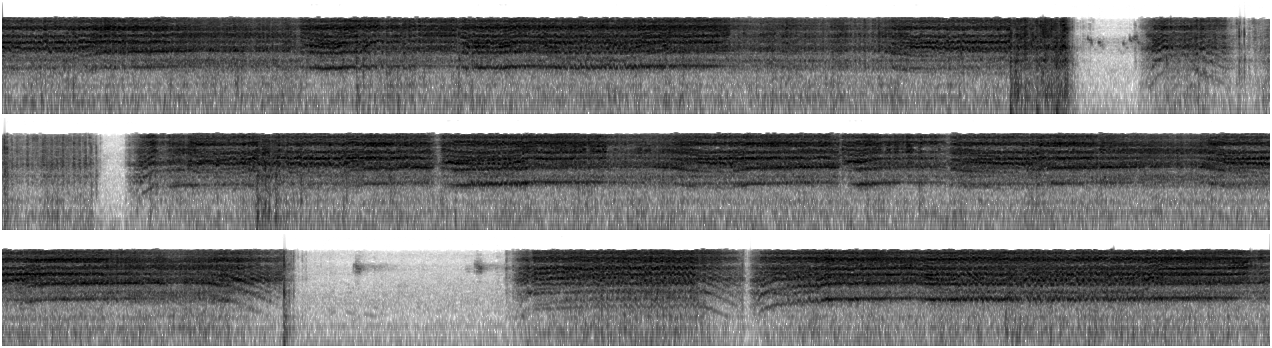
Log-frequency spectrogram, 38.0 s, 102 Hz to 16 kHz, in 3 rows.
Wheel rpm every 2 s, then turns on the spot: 210, 220, 220, 220, 220, 100, 40, 170, 210, 220, 220, 220, 220, 220, 10, 110, 130, 210, 210.
12-14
